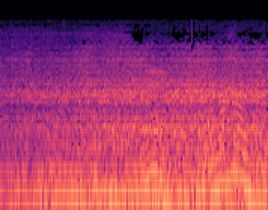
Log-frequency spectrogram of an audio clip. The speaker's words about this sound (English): I've opened her up now. That hiss of air is the warning. Any second, the water will come whamming through this nozzle.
